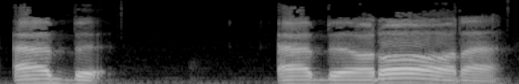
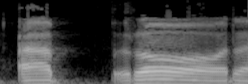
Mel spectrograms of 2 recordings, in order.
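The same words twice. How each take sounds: First: "ابرار" with ب released in a short echoing bounce; qalqalah on ب. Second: "ابرار" with ب stopped dead, no bounce; missing qalqalah. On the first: Teacher models the letter ب in "ابرار", bouncing qalqalah. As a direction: let the ب of "ابرار" bounce, long drawn final syllable. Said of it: "حالا اگه قلقله نیاری". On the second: Teacher shows the mistake in "ابرار", qalqalah left out. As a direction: shut the ب of "ابرار" without any echo release. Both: Shown as a demonstration.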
